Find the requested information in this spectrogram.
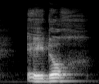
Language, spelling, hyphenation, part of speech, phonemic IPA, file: Dutch, edoch, edoch, conjunction, /eːˈdɔx/, Nl-edoch.ogg
- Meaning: but; more formal version of doch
